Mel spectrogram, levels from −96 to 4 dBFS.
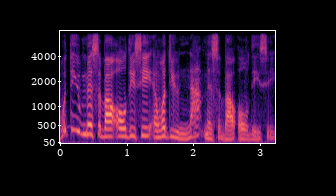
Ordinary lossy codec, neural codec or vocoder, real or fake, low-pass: Opus, 64 kbps; none; real; 7.2 kHz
